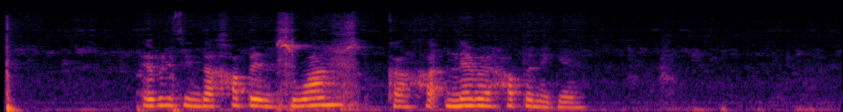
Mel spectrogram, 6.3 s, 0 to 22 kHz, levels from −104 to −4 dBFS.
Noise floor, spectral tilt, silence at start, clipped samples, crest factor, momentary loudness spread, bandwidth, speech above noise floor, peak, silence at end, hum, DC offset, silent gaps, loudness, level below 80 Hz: -69 dBFS; -7.5 dB/octave; 0.05 s; under 0.1%; 18 dB; 12 LU; 12.5 kHz; 33 dB; -20 dBFS; 0.2 s; none; under 0.1%; none; -38 LUFS; -62 dBFS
